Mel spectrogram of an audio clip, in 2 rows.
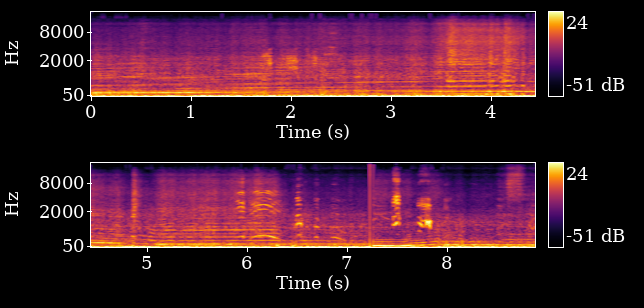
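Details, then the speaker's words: VTEC-swapped Honda EJ9 Civic hitting VTEC under hard acceleration: engine climbs through the revs and turns much louder and rasping at the top end; exhaust blowing at the manifold, believed from a failed clamp. "wondered why it went so loud. That's what a Civic should sound like. So luckily oh my god. I said to Ben, I noticed the exhaust was blowing from the manifold because it's basically one of the clamps has failed."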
